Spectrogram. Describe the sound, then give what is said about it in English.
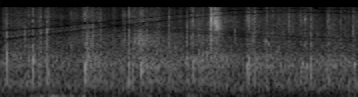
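An audience at an Expo applauds a panel from the American Frozen Food Institute, Potatoes USA and the National Potato Council: a dense, steady patter of many hands clapping at once, fairly soft and even throughout, with no voices rising above it. “For our audience here attending Expo, let's give our panelists a round of applause today.”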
